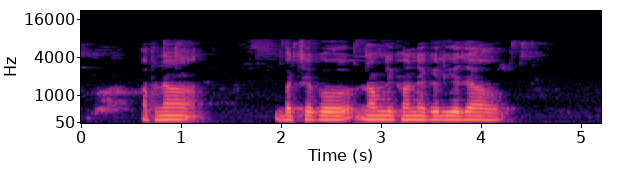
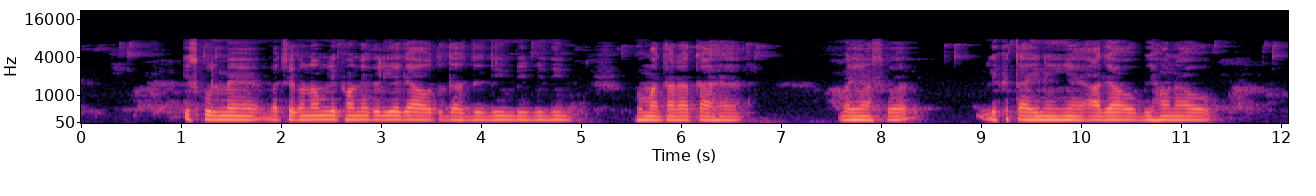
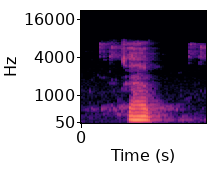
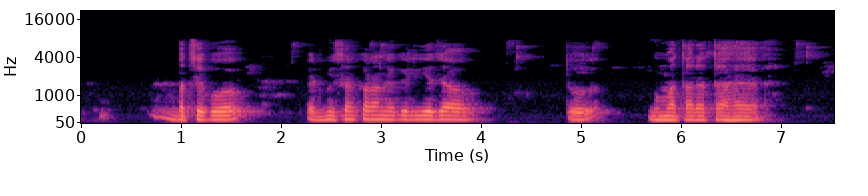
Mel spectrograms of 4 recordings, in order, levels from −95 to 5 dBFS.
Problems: constant background noise, continuous background conversations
